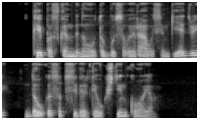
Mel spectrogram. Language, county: Lithuanian, Vilnius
